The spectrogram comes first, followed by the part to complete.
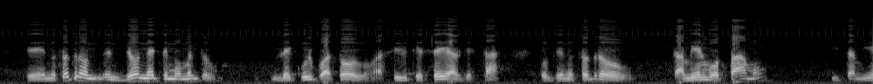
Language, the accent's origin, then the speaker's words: Spanish; Colonia Aborigen, Chaco, Argentina; now in Quitilipi, Argentina; nosotros venimos de una localidad del campo, en Colonia Aborigen, en el lote 39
